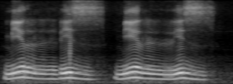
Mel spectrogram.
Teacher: huruf ro dibaca tarqik atau tipis karena hur ee harakat sebelum huruf ro ini adalah kas kasrah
